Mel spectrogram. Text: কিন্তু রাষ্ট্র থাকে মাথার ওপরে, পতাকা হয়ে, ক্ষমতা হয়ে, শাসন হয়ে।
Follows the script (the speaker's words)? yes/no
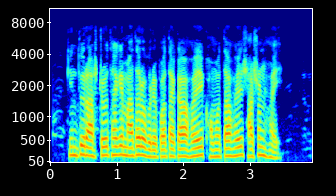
yes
